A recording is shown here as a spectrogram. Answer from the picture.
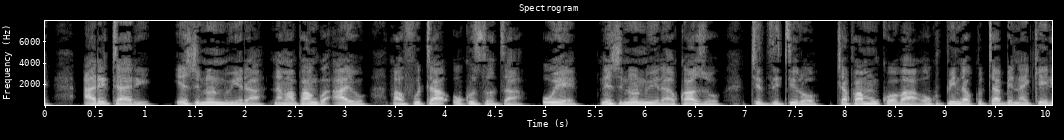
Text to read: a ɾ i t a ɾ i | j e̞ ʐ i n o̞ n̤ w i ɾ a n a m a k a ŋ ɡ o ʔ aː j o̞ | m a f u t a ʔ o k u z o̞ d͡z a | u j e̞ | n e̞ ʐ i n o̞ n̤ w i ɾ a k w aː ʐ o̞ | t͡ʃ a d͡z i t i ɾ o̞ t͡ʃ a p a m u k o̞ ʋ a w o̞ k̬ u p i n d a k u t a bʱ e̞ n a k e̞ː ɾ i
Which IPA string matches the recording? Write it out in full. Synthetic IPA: a ɾ i t a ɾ i | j e̞ ʐ i n o̞ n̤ w i ɾ a n a m a p a ŋ ɡ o ʔ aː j o̞ | m a f u t a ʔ o k u z o̞ d͡z a | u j e̞ | n e̞ ʐ i n o̞ n̤ w i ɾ a k w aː ʐ o̞ | t͡ʃ i d͡z i t i ɾ o̞ t͡ʃ a p a m u k o̞ ʋ a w o̞ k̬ u p i n d a k u t a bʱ e̞ n a k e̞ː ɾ i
